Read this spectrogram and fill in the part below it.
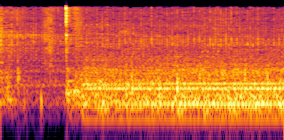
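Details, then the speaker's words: Sharp two-tub manual washing machine after repair of a wash section that would not run (spin worked): wash motor clicks on, steady even hum with soft churning, reversing direction after each pause; normal wash agitation. "perhatikan perputarannya ya setelah jeda itu harus kembali atau terbalik parahnya harus berlawanan ini sudah normal ini kita perhatikan"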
